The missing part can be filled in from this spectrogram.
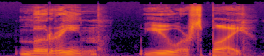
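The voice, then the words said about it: Put-on Russian accent. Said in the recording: “Don't be too impressed with my Russian accent. It's the only one I can do.”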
